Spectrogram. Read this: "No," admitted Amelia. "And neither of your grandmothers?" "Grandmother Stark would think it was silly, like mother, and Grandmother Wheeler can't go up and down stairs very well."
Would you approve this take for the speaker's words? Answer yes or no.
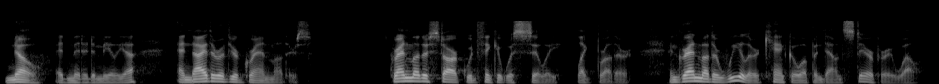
no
